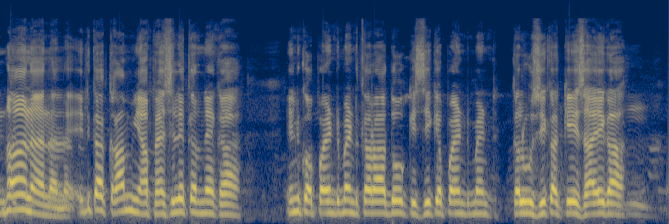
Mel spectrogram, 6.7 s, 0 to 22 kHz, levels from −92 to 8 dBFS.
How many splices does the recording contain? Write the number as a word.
zero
